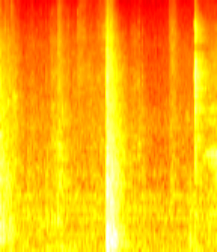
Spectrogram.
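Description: A single short knock about a second in, from an item being handled and set on a table, with a small click near the end.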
